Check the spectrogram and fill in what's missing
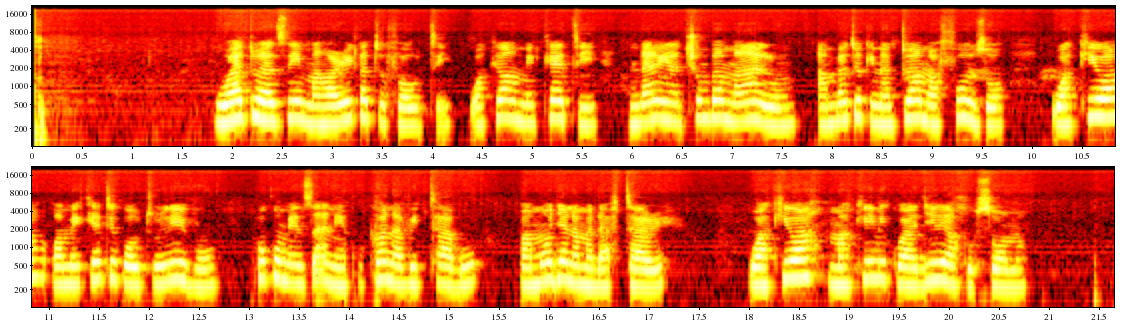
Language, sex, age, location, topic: Swahili, female, 25-35, Dar es Salaam, education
